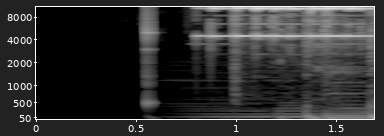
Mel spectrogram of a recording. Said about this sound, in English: Your arrival is heralded by the chime of a bell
